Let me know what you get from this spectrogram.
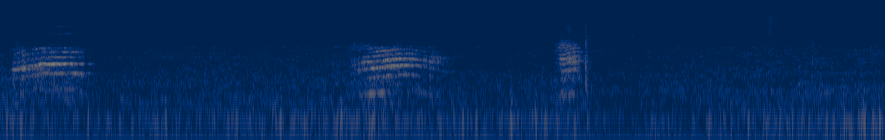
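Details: House cat upstairs with her toy mouse in her mouth, giving two drawn-out harmonic meows followed by a short higher meow, with faint clicks and low room hum between calls.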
